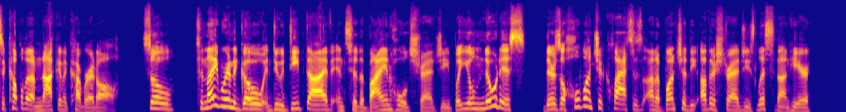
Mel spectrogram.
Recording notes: This was a live class recorded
